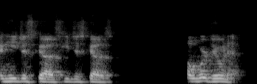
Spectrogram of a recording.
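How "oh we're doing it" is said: completely serious, dead-serious tone, no joking. Retelling a collaborator's reply about going to space: imitating Justin Lin, dead serious. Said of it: "just like dead serious".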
